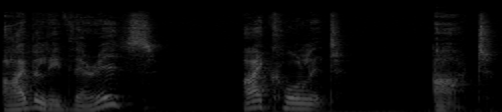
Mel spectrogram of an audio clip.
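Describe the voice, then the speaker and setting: A woman reading her own poetry aloud, with deliberate, measured phrasing, dramatic pauses and short chatty asides. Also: deep voice, animated, a little mellow, husky. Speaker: poet reading own work.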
